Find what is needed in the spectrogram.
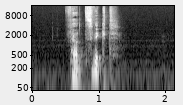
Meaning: tricky
- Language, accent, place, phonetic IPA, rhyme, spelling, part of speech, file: German, Germany, Berlin, [fɛɐ̯ˈt͡svɪkt], -ɪkt, verzwickt, adjective, De-verzwickt.ogg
